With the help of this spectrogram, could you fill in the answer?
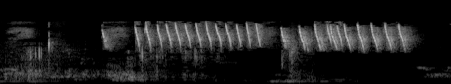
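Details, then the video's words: Manyar, a weaver, singing as a training recording for songbirds: after a few faint notes, two rapid bursts of high clicking ticks, roughly four per second, fill most of the clip with brief pause between. "Suara Ocehan Burung MANYAR"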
